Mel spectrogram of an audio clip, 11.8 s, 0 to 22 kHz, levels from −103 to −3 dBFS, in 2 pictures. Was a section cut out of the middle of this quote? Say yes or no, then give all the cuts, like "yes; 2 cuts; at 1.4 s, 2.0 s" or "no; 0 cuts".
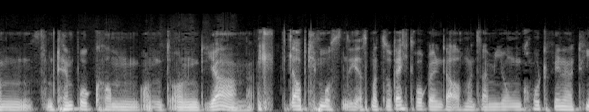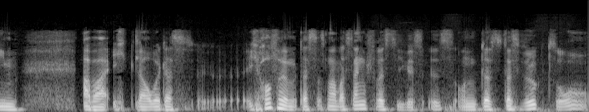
yes; 3 cuts; at 1.4 s, 2.5 s, 6.6 s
